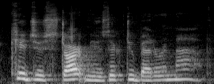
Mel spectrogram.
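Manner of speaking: ordinary talk, nothing marked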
